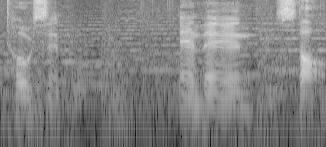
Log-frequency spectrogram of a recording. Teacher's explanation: TH, it's more like a hard T than a soft Th.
